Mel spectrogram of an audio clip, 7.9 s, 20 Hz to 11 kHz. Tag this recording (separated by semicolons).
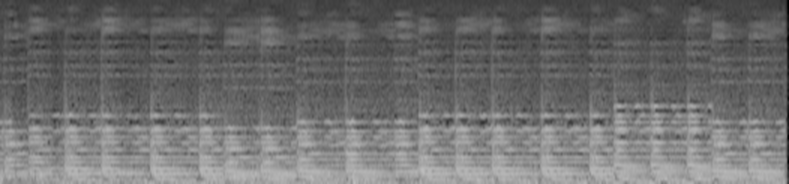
Amiga; Amiga500; bass; cassette; chrome; collab-2; Loop; Sony; synth; tape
